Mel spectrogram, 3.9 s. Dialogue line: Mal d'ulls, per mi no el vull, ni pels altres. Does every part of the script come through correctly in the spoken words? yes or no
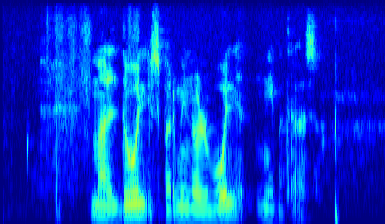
no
